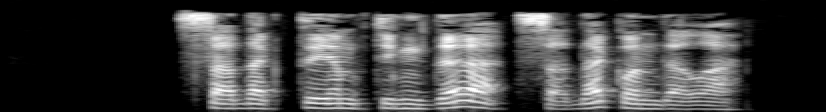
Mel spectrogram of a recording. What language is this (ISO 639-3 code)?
chm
